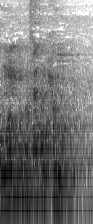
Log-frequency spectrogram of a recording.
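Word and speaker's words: محمد: Tem pessoas que falam Muhammad. É incorreto. Certo é falar o quê? Muhammad. Muha. Não é Muhammad, como a maioria das pessoas pronunciam. É com essa letra, o Ha.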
